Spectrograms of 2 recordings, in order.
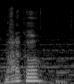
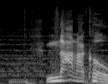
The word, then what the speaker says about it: Nanako: Persona 4. Nanako. My fault. Nanako. Not Nako. Nanako.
